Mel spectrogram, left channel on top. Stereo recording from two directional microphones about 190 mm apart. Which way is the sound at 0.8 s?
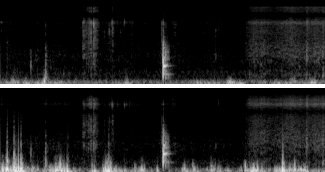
5° left (ahead or behind).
